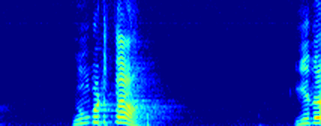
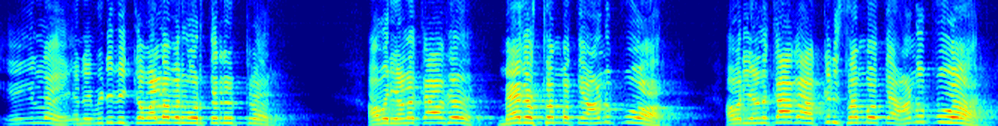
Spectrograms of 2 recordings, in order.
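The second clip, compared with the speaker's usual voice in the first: fervent preaching; 4 semitones higher, 5 dB louder than usual. Acted. Preaching at full force.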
